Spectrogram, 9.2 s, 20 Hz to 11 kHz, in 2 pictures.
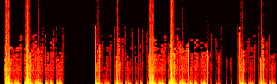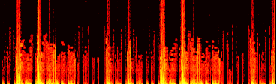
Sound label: heartbeat echo reverb; heartbeat2 echo reverb stad; diablo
